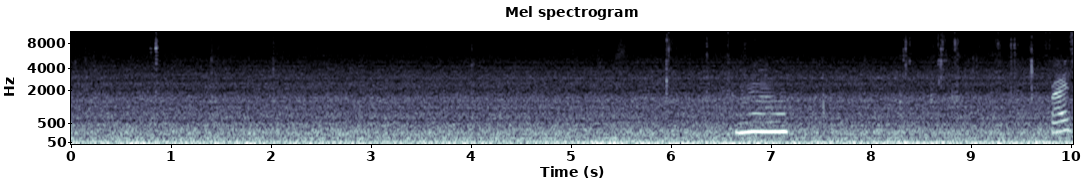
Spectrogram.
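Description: Steady hum and rushing noise of a parked car running, heard inside the cabin. About seven seconds in, a short hummed "mmm" from someone eating.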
